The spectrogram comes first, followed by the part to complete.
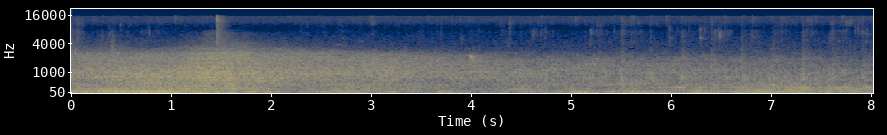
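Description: Balloon whisk beating runny cake batter of crushed Oreo cookies and milk in a glass bowl, a steady wet churning and slapping. It is loudest in the first couple of seconds, then eases a little.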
